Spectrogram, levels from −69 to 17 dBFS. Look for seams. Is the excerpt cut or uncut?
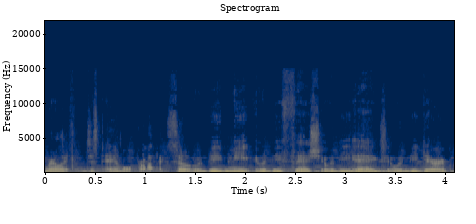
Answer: uncut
